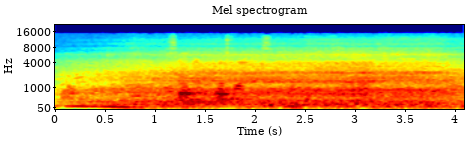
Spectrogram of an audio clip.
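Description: A steady engine roar that swells over the first second and then holds.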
